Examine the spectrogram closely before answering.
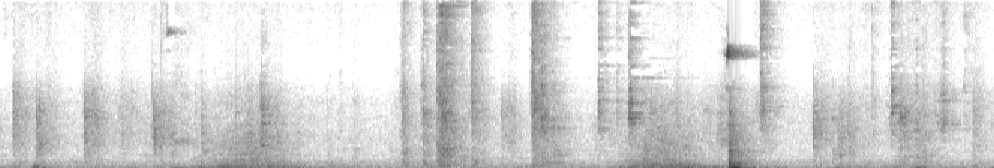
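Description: Spoon and fork clinking and scraping against dishes: a scatter of light clicks with one sharper knock about five seconds in.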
